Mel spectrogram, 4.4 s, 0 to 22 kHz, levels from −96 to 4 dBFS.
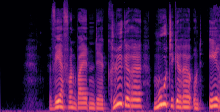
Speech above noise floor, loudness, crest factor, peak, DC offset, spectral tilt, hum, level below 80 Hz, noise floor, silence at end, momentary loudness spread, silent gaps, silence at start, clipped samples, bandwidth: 35 dB; -25 LUFS; 16 dB; -10 dBFS; under 0.1%; -6.5 dB/octave; none; -60 dBFS; -60 dBFS; 0 s; 11 LU; none; 1 s; under 0.1%; 17 kHz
